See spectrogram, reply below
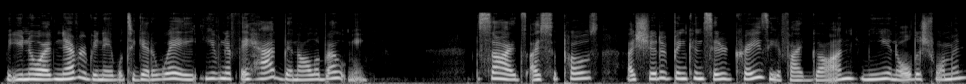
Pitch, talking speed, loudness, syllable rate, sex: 240 Hz, 215 wpm, -17 LUFS, 6.2 syllables/s, female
